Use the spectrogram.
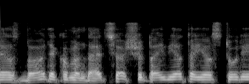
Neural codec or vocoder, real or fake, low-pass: codec, 16 kHz, 4.8 kbps, FACodec; fake; 7.2 kHz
